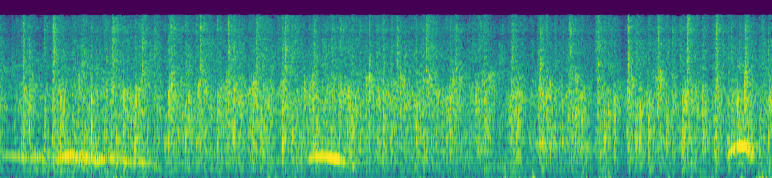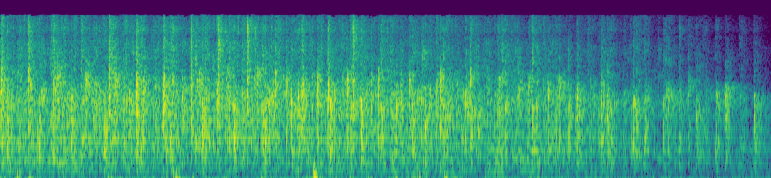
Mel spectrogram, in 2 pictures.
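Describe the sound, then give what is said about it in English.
A crowd applauding at Loftus Road as a former player is welcomed at a club celebration: sustained, dense clapping that holds steady and loud for the whole stretch before easing slightly at the end. “Put your hands together for Andy Sinton.”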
